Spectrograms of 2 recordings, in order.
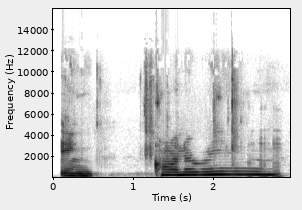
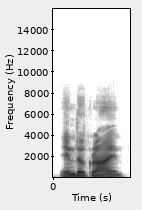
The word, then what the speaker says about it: endocrine: I know how to pronounce it, but it's incarnarine. Incarnarine. Endocrine.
